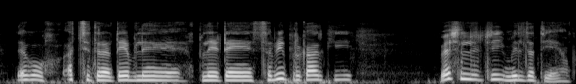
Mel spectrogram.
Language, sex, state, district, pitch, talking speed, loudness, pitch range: Hindi, male, Rajasthan, Churu, 200 Hz, 165 wpm, -15 LUFS, 190-215 Hz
